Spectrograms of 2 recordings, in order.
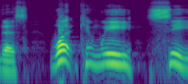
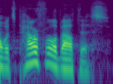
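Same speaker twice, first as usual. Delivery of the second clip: ordinary talk, nothing marked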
